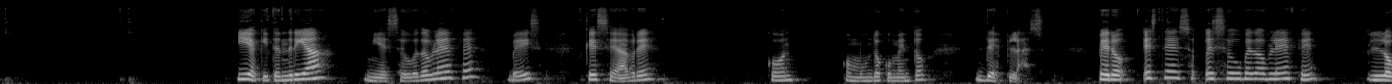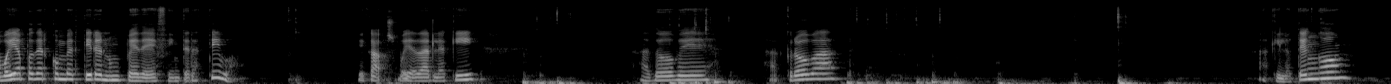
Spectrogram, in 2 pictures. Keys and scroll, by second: 18.9-21.1 typing, 22.1-23.8 typing, 25.1 BackSpace.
